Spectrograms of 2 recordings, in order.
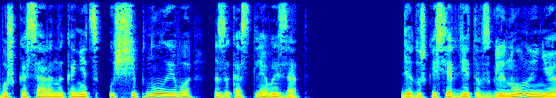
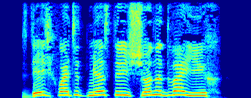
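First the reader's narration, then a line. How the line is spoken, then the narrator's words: Shouting across church. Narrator (Russian): вновь закричал на всю церковь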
